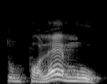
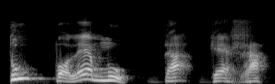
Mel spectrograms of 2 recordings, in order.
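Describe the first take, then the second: First: Said in the usual way. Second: Tu poLEmo, slow and louder; slow stressed genitive. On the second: Shown as a demonstration. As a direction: hammer the new stress for students. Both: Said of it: "Tem que passar para a penúltima".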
